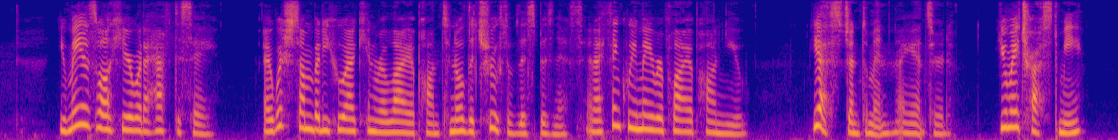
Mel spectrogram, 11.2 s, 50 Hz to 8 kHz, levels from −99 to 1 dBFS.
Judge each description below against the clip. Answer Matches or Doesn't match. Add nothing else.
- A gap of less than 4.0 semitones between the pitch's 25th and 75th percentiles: Doesn't match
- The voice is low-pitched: Doesn't match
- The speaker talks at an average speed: Doesn't match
